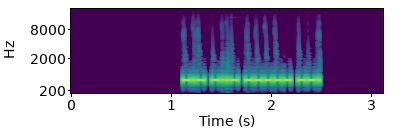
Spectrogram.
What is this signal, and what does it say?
Morse code, heard as a keyed tone, about 46 wpm, 690 Hz. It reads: KX0G
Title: USA Call Signs - 4 Characters - 6x Character Spacing - 50wpm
